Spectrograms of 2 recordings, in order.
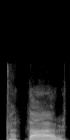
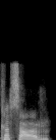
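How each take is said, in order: First: It is said with a pronunciation from Spain. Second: It is said with a Latin American pronunciation. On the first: "but in Spain it's pronounced cazar" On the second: "in Latin America and in Spain, those two words have different pronunciations. Cazar, C A Z A R, is cazar"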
